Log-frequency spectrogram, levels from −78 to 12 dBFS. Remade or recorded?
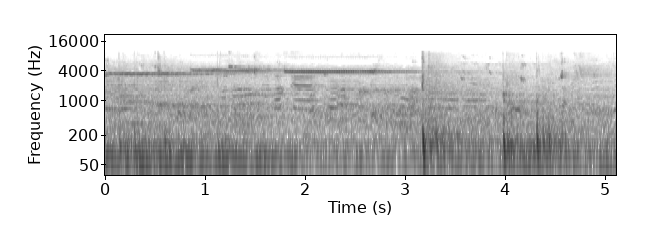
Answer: recorded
